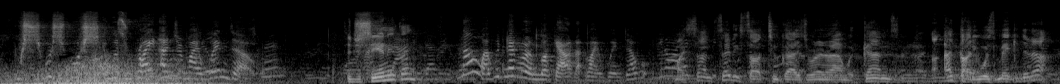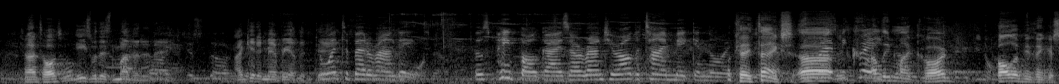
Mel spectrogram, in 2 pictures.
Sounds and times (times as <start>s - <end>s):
Female speech, woman speaking: 0.3s - 2.9s, 4.0s - 7.0s, 13.8s - 18.0s, 18.6s - 19.7s.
